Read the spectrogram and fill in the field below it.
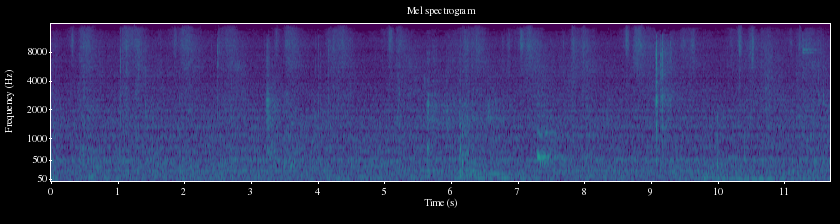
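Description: Fabric rustles softly.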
